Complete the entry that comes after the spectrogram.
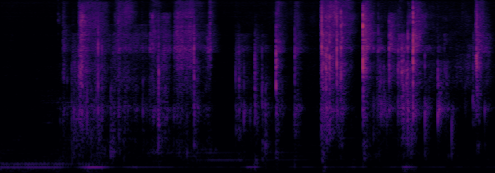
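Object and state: Glossy paper magazine.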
